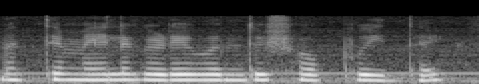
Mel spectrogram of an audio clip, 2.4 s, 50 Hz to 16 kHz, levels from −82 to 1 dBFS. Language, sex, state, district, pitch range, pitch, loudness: Kannada, female, Karnataka, Bidar, 235-250 Hz, 245 Hz, -13 LUFS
